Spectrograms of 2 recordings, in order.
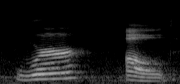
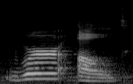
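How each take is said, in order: First: The word is split into two slow parts. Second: The word is said quickly as one syllable. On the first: The speaker calls it wrong. "it's not the correct way to pronounce it" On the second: The speaker calls it right. "try to get it faster and faster"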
